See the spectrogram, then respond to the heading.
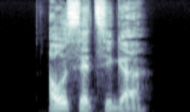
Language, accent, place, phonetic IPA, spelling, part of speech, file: German, Germany, Berlin, [ˈaʊ̯sˌzɛt͡sɪɡɐ], aussätziger, adjective, De-aussätziger.ogg
- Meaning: inflection of aussätzig: 1. strong/mixed nominative masculine singular 2. strong genitive/dative feminine singular 3. strong genitive plural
